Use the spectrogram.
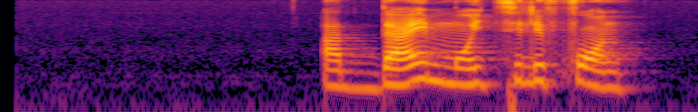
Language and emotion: Russian, angry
